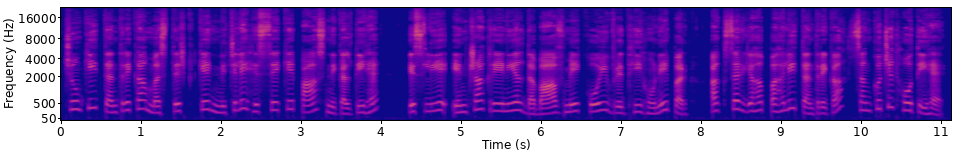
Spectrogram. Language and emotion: Hindi, neutral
